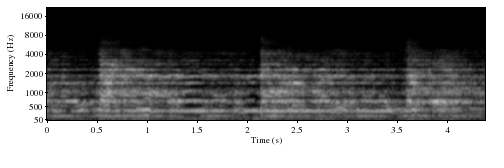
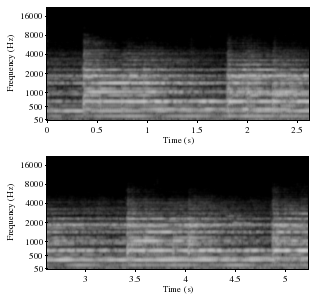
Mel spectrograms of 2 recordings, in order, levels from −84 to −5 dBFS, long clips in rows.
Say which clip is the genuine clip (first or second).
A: second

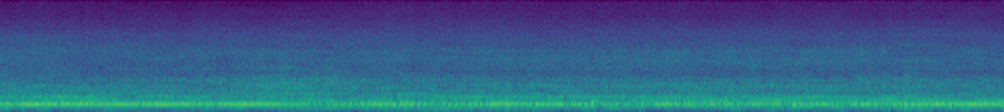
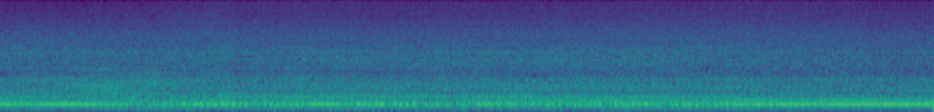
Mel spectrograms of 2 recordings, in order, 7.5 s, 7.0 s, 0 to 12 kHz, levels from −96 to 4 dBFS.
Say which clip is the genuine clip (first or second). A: second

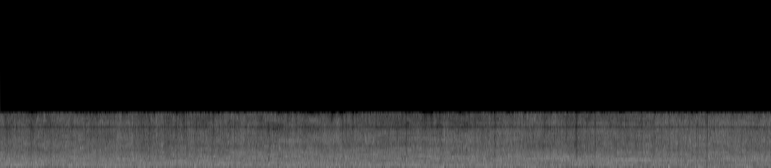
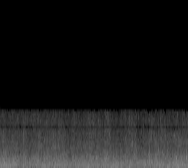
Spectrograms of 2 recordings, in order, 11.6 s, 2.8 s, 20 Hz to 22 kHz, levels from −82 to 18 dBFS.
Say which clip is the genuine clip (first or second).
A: second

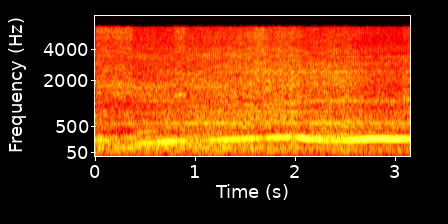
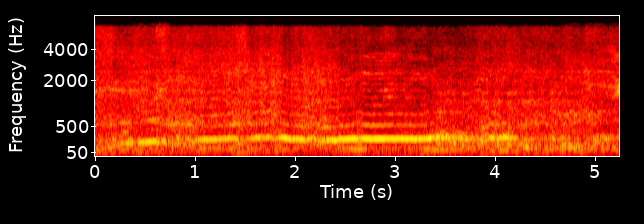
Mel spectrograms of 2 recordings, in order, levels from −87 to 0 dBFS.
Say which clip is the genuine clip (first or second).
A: first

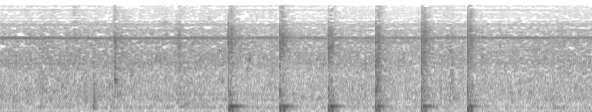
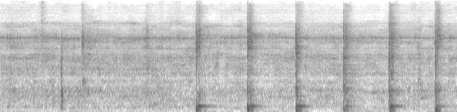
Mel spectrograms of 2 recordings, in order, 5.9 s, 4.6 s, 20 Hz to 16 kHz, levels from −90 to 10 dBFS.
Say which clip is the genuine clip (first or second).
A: first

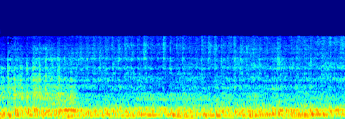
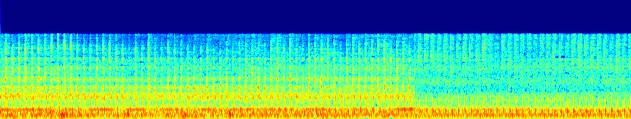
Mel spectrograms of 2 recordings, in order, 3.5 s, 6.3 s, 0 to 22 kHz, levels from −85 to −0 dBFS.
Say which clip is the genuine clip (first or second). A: second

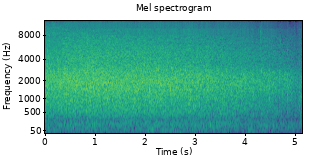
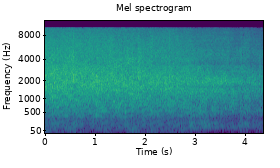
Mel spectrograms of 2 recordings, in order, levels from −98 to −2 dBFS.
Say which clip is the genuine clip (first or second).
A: first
